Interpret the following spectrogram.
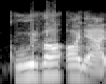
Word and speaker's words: kurva anyád: Kurva anyád.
